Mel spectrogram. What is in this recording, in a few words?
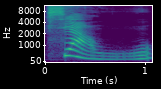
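"xiawu", Mandarin Chinese, tone pairs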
